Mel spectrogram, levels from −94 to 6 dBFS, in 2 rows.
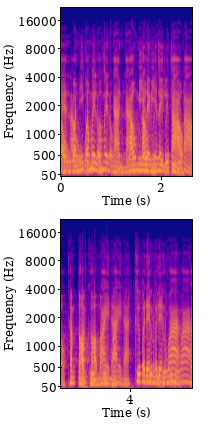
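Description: Throughout, the speech carries a doubled audio track: a second full-band copy trails about a fifth of a second behind, roughly 5 dB quieter, likely from a slower capture path. The waveform shows every onset repeated. At 1.54 s and 3.54 s, overlapping chunks replay 6.5 ms of audio at joins spaced 2.0 s apart, giving clicks that appear as thin vertical lines on a spectrogram.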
